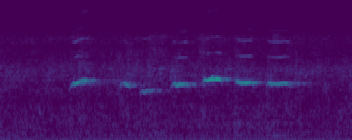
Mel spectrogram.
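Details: Pet budgerigar mimicking zebra dove and gecko sounds, giving five or six loud, slurred whistled notes that waver slightly up and down in pitch, separated by short pauses, against a low electrical hum.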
